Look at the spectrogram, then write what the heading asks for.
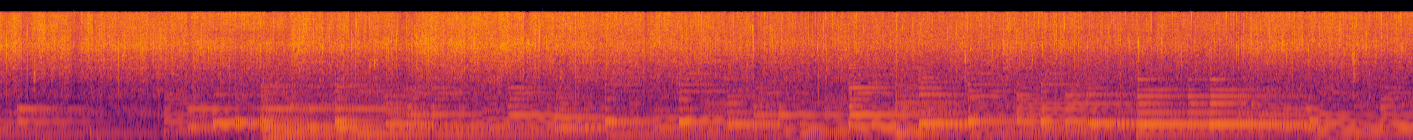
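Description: Ginger and chopped vegetables sizzling as they fry in hot mustard oil in a kadai, a steady hiss throughout. Instrumental background music with a simple changing melody plays over it.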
